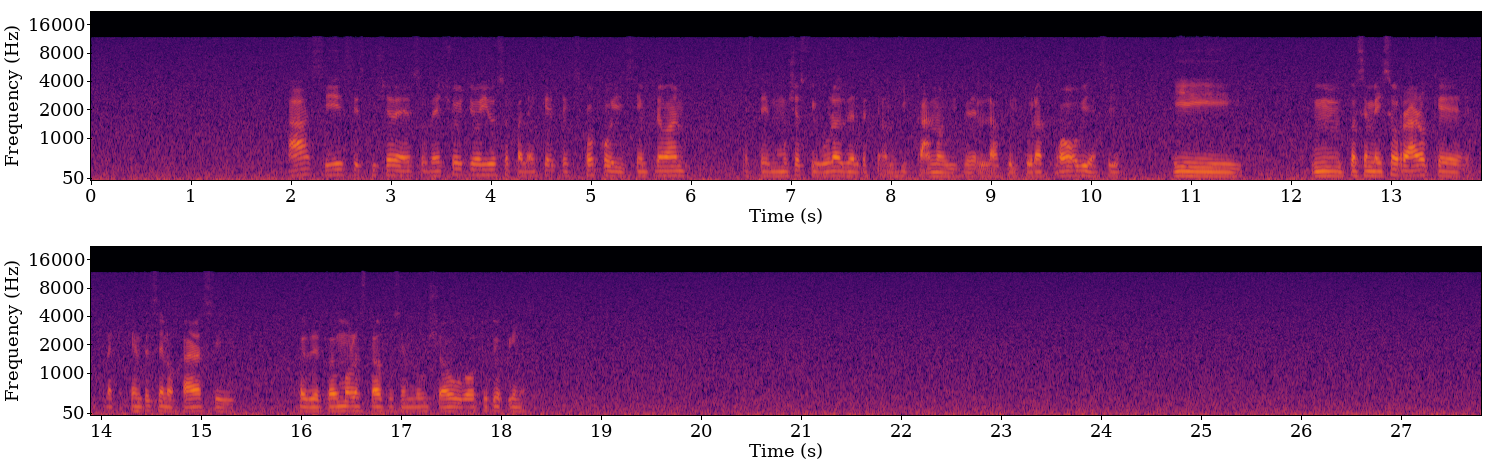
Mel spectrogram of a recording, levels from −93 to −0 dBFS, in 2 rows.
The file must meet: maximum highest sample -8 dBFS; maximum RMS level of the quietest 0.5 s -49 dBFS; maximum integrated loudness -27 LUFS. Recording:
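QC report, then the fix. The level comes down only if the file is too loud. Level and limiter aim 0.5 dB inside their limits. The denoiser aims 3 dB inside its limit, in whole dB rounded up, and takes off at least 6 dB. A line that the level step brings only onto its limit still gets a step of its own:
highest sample -18.5 dBFS: pass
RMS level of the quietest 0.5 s -48 dBFS: fail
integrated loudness -38.5 LUFS: pass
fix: noise reduction 6 dB, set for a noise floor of -48 dBFS

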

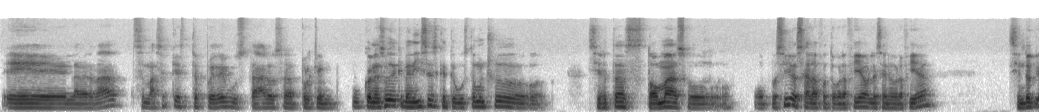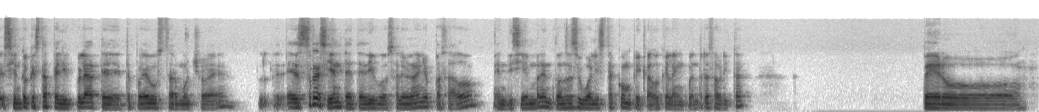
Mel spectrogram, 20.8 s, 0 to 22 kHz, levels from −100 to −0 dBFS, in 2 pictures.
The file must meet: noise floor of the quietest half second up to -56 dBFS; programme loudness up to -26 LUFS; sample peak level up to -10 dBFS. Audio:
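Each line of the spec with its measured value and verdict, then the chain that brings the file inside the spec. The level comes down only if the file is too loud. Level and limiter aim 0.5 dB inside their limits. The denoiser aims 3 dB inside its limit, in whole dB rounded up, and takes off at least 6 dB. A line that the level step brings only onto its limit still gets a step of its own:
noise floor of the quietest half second -62 dBFS: pass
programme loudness -24.0 LUFS: fail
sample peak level -5.5 dBFS: fail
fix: trim -2.5 dB; peak limiter -10.5 dBFS

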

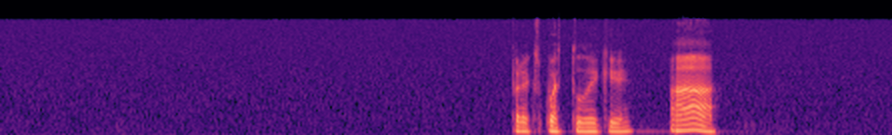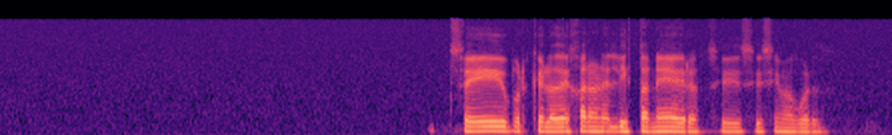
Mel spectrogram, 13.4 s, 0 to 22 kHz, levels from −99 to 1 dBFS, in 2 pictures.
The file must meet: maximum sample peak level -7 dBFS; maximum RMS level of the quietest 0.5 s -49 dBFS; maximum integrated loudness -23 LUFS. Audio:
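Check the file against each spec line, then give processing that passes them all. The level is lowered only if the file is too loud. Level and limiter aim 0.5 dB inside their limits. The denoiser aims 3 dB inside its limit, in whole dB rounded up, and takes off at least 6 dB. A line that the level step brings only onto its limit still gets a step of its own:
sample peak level -3.0 dBFS: fail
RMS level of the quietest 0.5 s -56 dBFS: pass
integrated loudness -22.0 LUFS: fail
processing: trim -1.5 dB; peak limiter -7.5 dBFS

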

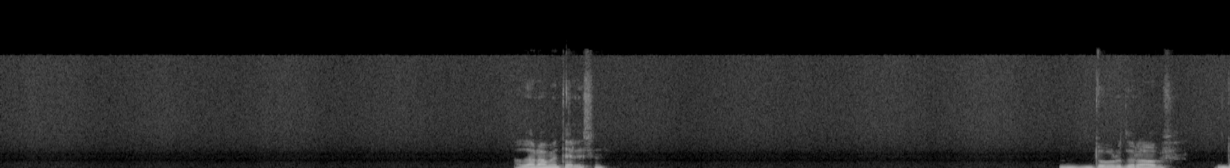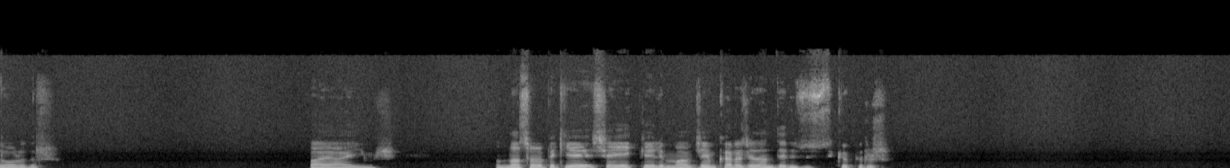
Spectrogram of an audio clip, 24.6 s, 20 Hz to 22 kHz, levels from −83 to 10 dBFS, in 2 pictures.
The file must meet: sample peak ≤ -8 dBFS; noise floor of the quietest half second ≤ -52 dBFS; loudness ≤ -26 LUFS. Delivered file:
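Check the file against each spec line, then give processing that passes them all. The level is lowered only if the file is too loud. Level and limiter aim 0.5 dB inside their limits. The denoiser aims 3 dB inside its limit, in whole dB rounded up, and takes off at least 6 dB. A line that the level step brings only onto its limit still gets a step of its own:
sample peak -6.0 dBFS: fail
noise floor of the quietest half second -50 dBFS: fail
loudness -24.0 LUFS: fail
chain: trim -2.5 dB

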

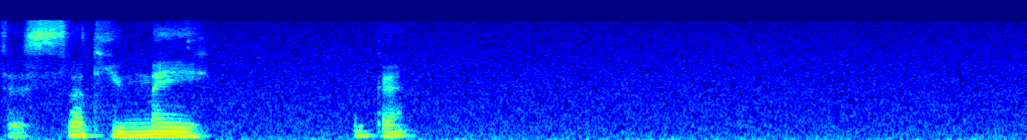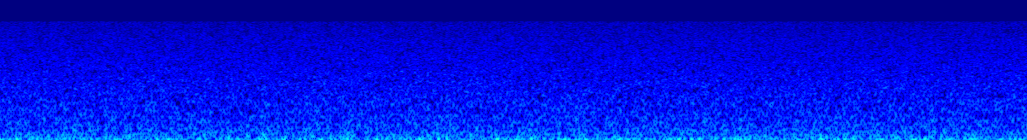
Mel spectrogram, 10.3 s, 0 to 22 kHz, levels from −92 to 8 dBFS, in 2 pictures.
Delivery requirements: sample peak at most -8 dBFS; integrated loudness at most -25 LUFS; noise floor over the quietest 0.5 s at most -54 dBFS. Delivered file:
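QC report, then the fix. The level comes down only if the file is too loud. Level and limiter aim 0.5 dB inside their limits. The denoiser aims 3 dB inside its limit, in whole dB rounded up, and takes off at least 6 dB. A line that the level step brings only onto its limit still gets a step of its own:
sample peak -14.0 dBFS: pass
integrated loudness -31.5 LUFS: pass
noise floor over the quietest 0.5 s -58 dBFS: pass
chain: none needed

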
